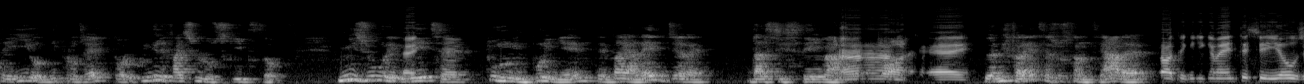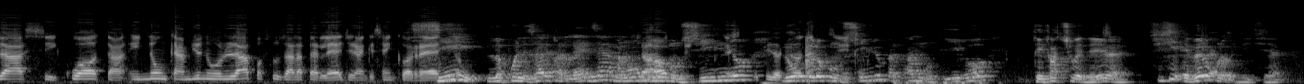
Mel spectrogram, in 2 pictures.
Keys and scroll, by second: 21.8 Escape.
